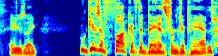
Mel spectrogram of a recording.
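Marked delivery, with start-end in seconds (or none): 1.2-3.2 high-pitched hollered yelling outburst. Retelling how Justin came on a show to yell: imitating Justin yelling. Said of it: "to yell at me".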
